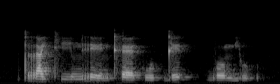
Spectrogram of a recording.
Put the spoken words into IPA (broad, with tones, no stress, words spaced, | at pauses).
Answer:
tra˥˩jtʰiː˦˥mreː˩˦nkʰɛː˧ kwu˨˩k̚ de˥˩k̚ | boː˨˩mju˨˩ʔ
